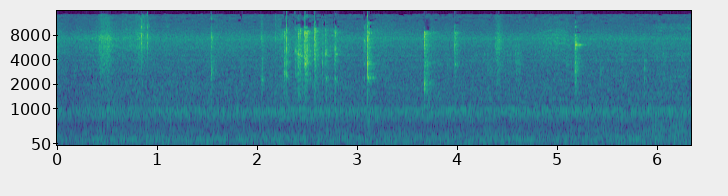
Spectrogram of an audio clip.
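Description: Several light, sharp clicks and clinks of a small glass vial being picked up and handled, most of them bunched a little before the middle. Under them runs the steady hum of a ventilation fan with a faint steady tone.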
